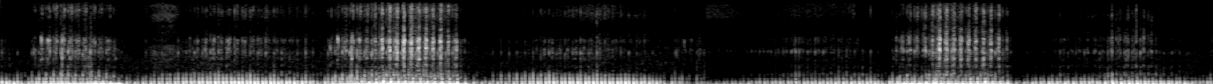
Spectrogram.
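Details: Loud, deep, rattling snores with a rough purring buzz on each breath from a sleeping cat; cat snoring.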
